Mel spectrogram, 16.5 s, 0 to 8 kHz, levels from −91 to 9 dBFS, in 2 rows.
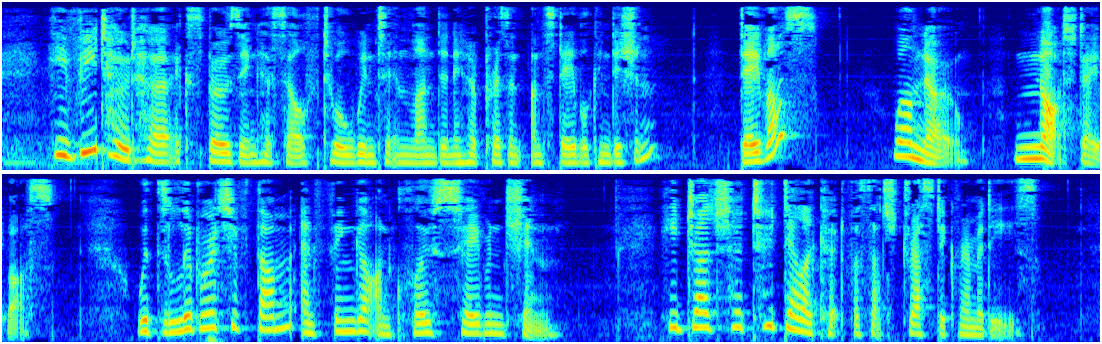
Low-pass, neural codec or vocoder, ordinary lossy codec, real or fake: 7.2 kHz; none; MP3, 32 kbps; real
